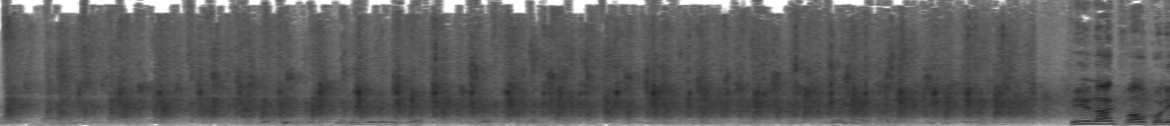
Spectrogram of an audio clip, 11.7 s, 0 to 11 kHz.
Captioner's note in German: Beifall BÜNDNIS 90/DIE GRÜNEN und vereinzelt CDU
